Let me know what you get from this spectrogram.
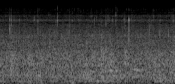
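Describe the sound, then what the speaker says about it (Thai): Steady rain falls in a remote forest village in rural Laos, a close, even hiss of drops that runs unbroken throughout. "เฮารอฝนตกถึงเฮาจะออกเดินทางไปต่อได้"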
